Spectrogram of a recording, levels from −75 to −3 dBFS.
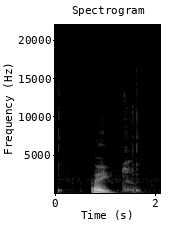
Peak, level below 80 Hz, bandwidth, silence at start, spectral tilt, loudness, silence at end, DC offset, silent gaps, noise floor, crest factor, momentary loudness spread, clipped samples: -12 dBFS; -72 dBFS; 14.5 kHz; 0.05 s; -7.5 dB/octave; -27 LUFS; 0.4 s; under 0.1%; none; -66 dBFS; 20 dB; 24 LU; under 0.1%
